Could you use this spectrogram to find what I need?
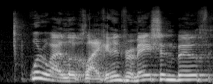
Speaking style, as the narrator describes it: He snaps back at you

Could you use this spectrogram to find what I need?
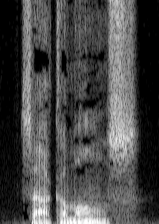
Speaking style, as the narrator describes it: he murmured

